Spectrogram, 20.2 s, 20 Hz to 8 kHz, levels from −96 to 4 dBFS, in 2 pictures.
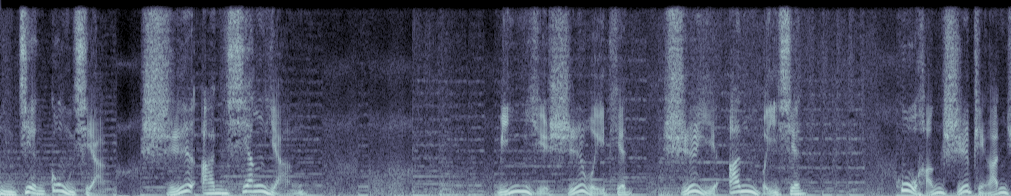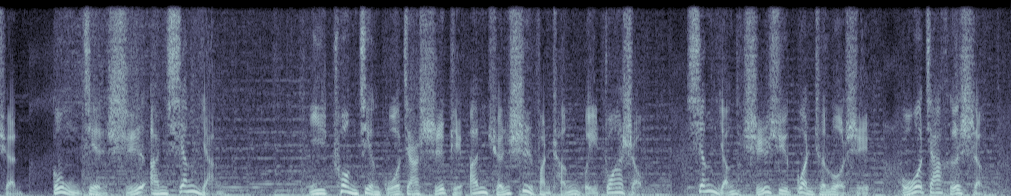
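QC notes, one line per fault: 1.16–1.40 s, 16.82–16.98 s, 18.94–19.12 s, 20.10–20.22 s: sound dropped by the voice detector. Sound cuts out into steady hiss, losing 80 to 170 ms each time. The detector likely mistook quiet sound for background and stopped sending.
3.22–4.94 s, 8.32–8.96 s: sound chopped by the voice detector. Sound flickers on and off, with 920 ms and 380 ms filled by flat noise. Sending was likely switched repeatedly.
6.46–6.58 s, 10.40–10.64 s: comfort noise in place of the background. Background turns smooth and featureless, within about 1 dB. It sits about 20 dB below loud parts, likely synthetic fill during a pause.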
